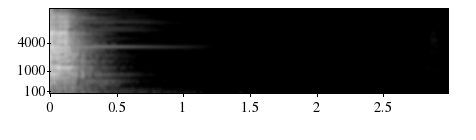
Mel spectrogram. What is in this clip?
3mm steel plate hit with a hammer once on a Lokomo 125 kg anvil and the sound is long.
